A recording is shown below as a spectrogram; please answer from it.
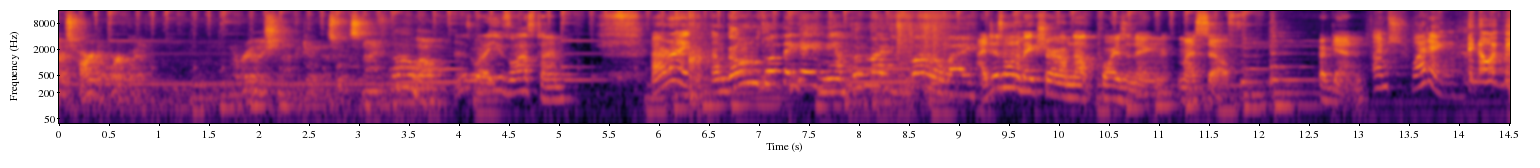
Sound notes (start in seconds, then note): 6.2 sigh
